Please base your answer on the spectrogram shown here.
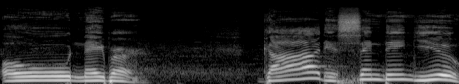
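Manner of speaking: big, loud, slow, smiling, joyful sing-song call.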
